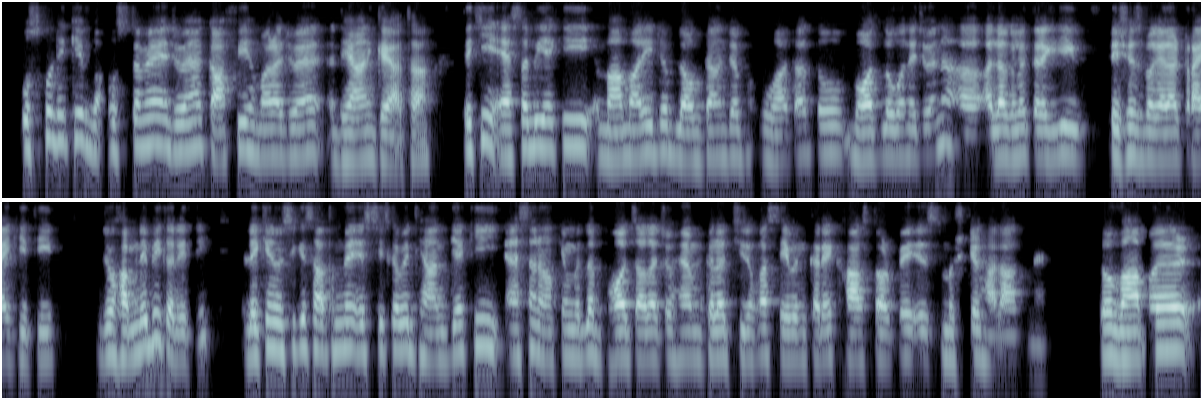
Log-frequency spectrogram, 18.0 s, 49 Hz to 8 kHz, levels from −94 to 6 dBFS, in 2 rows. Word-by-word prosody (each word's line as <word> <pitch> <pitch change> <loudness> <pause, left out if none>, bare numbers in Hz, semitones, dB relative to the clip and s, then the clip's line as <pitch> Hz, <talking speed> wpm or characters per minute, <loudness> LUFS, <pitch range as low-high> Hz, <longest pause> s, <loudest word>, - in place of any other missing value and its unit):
उसको 185 +5 -3
लेके 220 0 -4
व 160 - -5
उस 170 0 -9
समय 195 +1 +2
जो 170 +1 0
है, 180 +2 +1
काफ़ी 135 +5 +2
हमारा 150 -3 +1
जो 150 0 -6
है, 165 - +2 0.2
ध्यान 135 +1 +3
गया - - +6
था। - - +2 0.3
देखिए, 185 +5 -1
ऐसा 150 +5 0
भी 185 +1 0
है 180 - +1
कि 190 -1 -3
महामारी 145 +3 +2
जब 165 0 -6
लॉकडाउन 140 +2 -1
जब 145 0 -6
हुआ 130 -1 -4
था, 155 - -5
तो 160 0 -7
बहुत 140 0 +3
लोगों 145 0 -3
ने 145 - -2
जो 150 - -8
है - - -5
ना 205 - -4
अ, 135 -7 -1
अलग-अलग 145 +2 +2
तरह 145 -1 +6
की 155 0 +2 0.3
डिशेज़ 150 0 +1
वग़ैरह 140 0 +5
ट्राय 135 0 +5
की 135 0 -8
थी, 135 +1 -6 0.3
जो 155 +2 -1
हमने 150 +5 +3
भी 230 - 0
करी 135 -10 0
थी, 235 +2 -18 0.3
लेकिन 150 +5 +2
उसी 175 +1 -5
के 190 - -1
साथ 175 -2 0
हमने 180 +1 +1
इस 165 0 -7
चीज़ 170 - -10
का 170 - 0
भी 175 - -1
ध्यान 135 -5 -1
दिया 160 +4 -1
कि 195 -2 -4
ऐसा 150 - -2
ना - - -1
हो 140 - -4
कि - - -7
मतलब 145 -1 -4
बहुत 140 +2 +5
ज़्यादा 140 0 +3
जो 145 - -6
है, 140 0 0
हम 140 0 -4
गलत 145 0 +1
चीज़ों 135 -1 -6
का 150 - +3
सेवन 135 -3 -2
करें, 140 - +3
ख़ास 135 -1 +3
तौर 135 - +2
पे 150 - +1
इस 140 - -12
मुश्किल 140 +2 -3
हालात 125 -1 -1
में। - - -13 0.4
तो 150 - +3
वहाँ 140 0 +9
पर 175 +3 +6
150 Hz, 275 wpm, -24 LUFS, 140-175 Hz, 0.4 s, वहाँ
